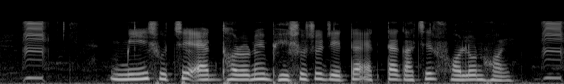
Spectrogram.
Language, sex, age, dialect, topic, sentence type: Bengali, female, 18-24, Standard Colloquial, agriculture, statement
